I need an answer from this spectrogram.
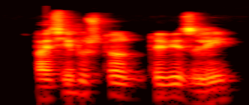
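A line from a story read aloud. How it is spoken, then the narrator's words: Even tone. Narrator (Russian): сказал он ровным тоном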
